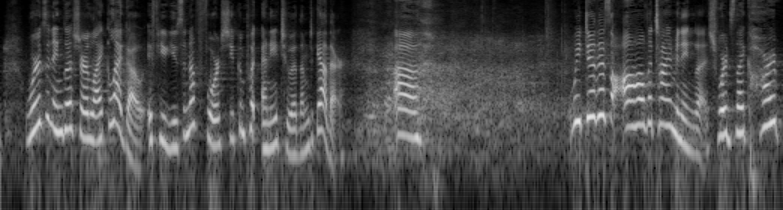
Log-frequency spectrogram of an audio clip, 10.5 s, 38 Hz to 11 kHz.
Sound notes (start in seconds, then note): 4.8 laughter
